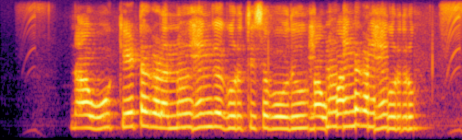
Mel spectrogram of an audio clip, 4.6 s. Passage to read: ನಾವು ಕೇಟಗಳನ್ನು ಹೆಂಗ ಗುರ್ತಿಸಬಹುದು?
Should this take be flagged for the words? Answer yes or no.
yes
